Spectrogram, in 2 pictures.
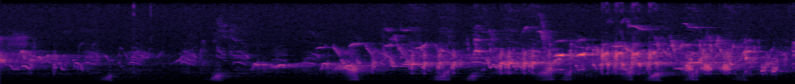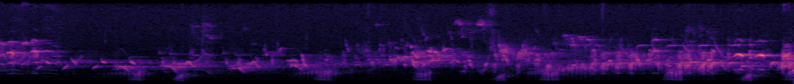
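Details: Morning frog chorus from a small forest-edge lake at dawn, with fog over the water: steady stuttering croaks pulse rapidly and unevenly, overlapped by busy twittering and whistling birds.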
